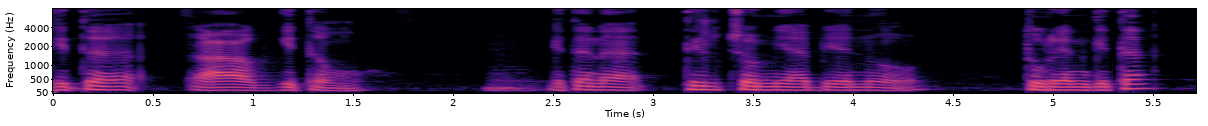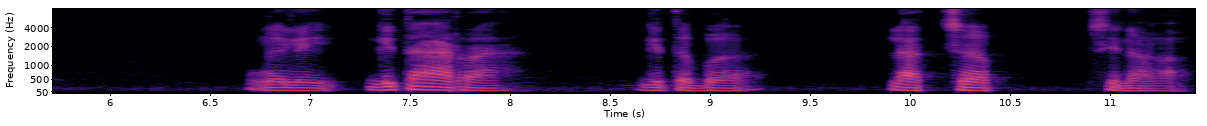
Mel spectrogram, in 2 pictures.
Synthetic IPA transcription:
ɡita | aɡitamu | ɡitanatilt͡ʃo̞miabieno | tuɾenɡita | ŋaliɡitaɾa | ɡitaba | lat͡ʃap̚ | sina̰a̰w

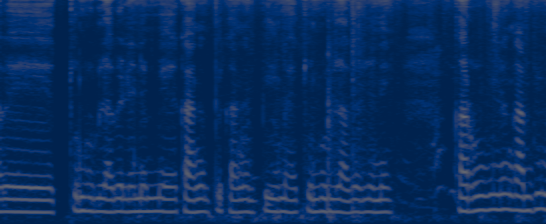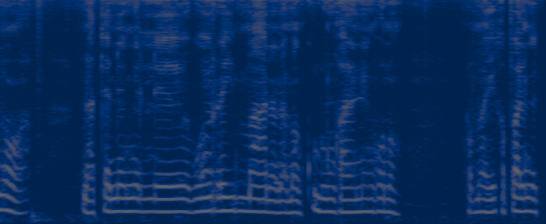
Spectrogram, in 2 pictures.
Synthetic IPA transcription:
aβe̞tunulːaβe̞lenemːekaŋempikaŋempimaetunulːaβeleneŋkaɾuβineŋɡambinoa | nateneŋelːeβojɾejmananamaŋkuluŋɡalaneŋɡo̞noŋ | ɾomaikapalŋe

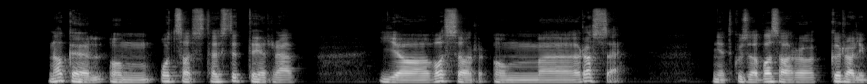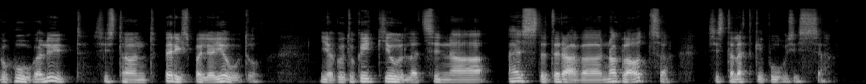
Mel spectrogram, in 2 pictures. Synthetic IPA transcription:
nɑɡ̥e̞lo̞mo̞t̪sɑst̪hæst̪et̪ːerːæv | jɑvɑsɑɾo̞mrʔɑsːḛ | nie̞t̪ːˑkujsɑvɑsɑɾɑkɤrːɑliɡuhuːɡ̥ɑlyːt̪ˑsist̪ɑond̪̥peɾispɑlʲjojɤwd̪̥u | jɑkujt̪ukɤjkːˑjɤwd̪̥lɑt̪sinːɑ | hæst̪et̪e̞ɾɑvɑnɑɡ̥lɑo̞t̪sɑ | sist̪ɑlæht̪ːˑkipuːsisːe

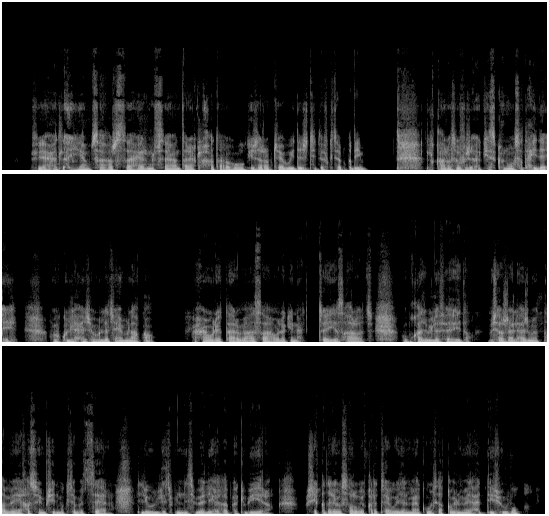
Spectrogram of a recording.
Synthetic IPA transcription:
fiʔaħad̪əlʔəjːæmsˤəɣːəɾˤəsːɑħəɾnəfsəhʕant̪ˤɑɾiqəlxɑt̪ˤɑʔɦʊwːækæjʒɑrˤːɑb̚t̪ʰaʕwid̪aʒd̪id̪afi̥kt̪ʰæbqd̪im | əlqɑɾˤɑs̬uwfiʒʔækʰæt̪kunwɑsˤət̪ˤħid̪æʔihwkʊlːħaʒːawəlːæt̪ʕəməlɑqɑ | ħawəlit̪ˤːəɾˤbʕɑsˤɑhwlækənħḁt̪ʰːæhəjːæsˤɣɾˤɑt̪wəbqɑt̪blæfæʔəd̪a | bæʃəɾˤʒaʕəlħaʒmat̪ˤːɑbiʕixɑsˤːjəmʃilməkt̪əbæt̪sːəħəɾlːiwəlːət̪bənːəsbælihɣæbakbiɾab̥æʃjəqd̪əɾˤjəwsˤːəlwjəqɾˤɑt̪ʰːaʕwəd̪ælmaʕkusaqɑbəlmæjħad̪ːjʃufu

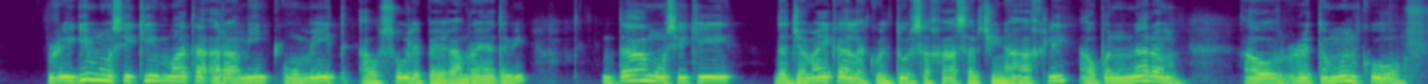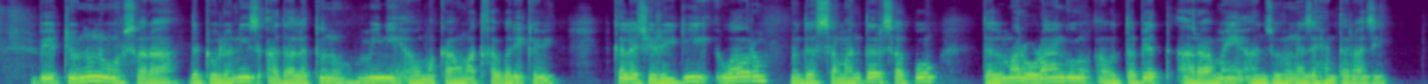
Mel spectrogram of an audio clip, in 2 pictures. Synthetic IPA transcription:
ɾiɡimusikimɑt̪aʔaɾɑmiʊmed̪awsolepajɣɑmɾajɑd̪awi | d̪ɑmusike | d̪əd͡ʒamajkɑlːakʊlt̪uɾsəxasaɾt͡ʃinaːxliawpənaɾm | awɾɪt̪amuŋkʰo | beʈonunosaɾad̪əʈolanizad̪ɑlat̪unomineʔawmʊkɑwɪmat̪xabəɾekawi | kəlat͡ʃeɾeɡiwɑwɾəmnod̪əsamand̪aɾsapo | d̪̥əlmaɾwɽɑŋɡoʔawt̪abjat̪aɾɑməjanzuɾunazɪɦnt̪aɾɑzi

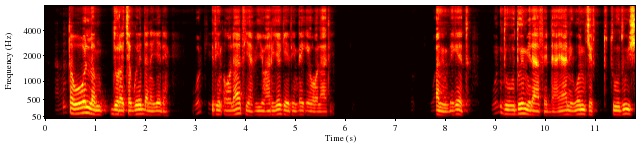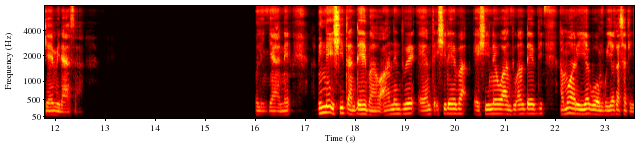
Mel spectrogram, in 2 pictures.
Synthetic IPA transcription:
ɐnɐnt̪ɐwoːlːɐmd̪ʊɾɐt͡ʃːɐɡʊɛːᶑɐnɐd͡ʒɛᶑɛn | wɔɾkeːt̪inoːlaːt̪ɪɐfɪjɔhɐɾɪjɐkeːt̪inᶑɛkʼɛoːlaːt̪ɪ | wɔɾkɪ | waːnɪnᶑɛkʼeːt̪ːʊ̥ | wɔnd̪uːd̪uːmɪᶑaːfɛd̪ːajaːnɪwɔnd͡ʒɪɾtʊ̥d̪̥uːd̪uɪʃɪemɪᶑaːsa | wɔlɪɲaːnːɛɐmːɪnːɛɪʃɪt̪ːɐnᶑe̞ːbaːwɐʔaːnːɛnd̪ʊʔɛɐnt̪ɛɪʃɪᶑe̞ːbɐɪʃɪnːɛnwɐʔɐnd̪ʊɐnᶑe̞ːb̚d̪ɪɐmːoːhɐɾijɐɡoːmɡʊjːɐkʼɐsɐt̪iː

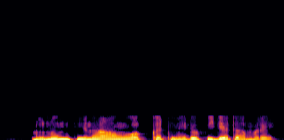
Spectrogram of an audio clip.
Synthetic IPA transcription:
ɗɔnumtinamwakːatimiɗɔfid͡ʒatamɾɛ

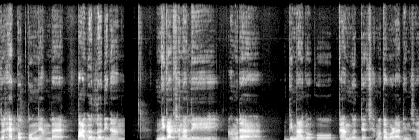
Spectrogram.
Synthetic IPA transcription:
d͡zʌɦʰat̪ʌt̪ːunleɦamlajt̪aɡʌld̪ʌd̪inan | nikakʰanaleɦamɾa | d̪imaɡʌkokamɡʌd̪jʌt͡sʰemʌt̪abʌɽad̪int͡sʰʌ

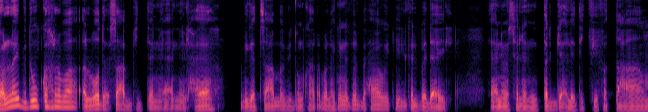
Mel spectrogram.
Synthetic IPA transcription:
xalːaːjbid̪uːnkɑɦɾˤɑβaa̰lwɑd̪ˤʕsˤɑʕb̚ɡid̪ːa̰nja̰ʕnḭlħajaː | biɡat̪sˤɑ̰ʕbabid̪uːnkɑ̰hɾˤɑ̰balaːkinazʔuːlbiħaːwiljɪlɡalbad̪a̰ːjḭl | ja̰ʕnimasalant̪ɑɾˤɡaʔlit̪akfiːfɑt̪ˤːɑʕɑːm

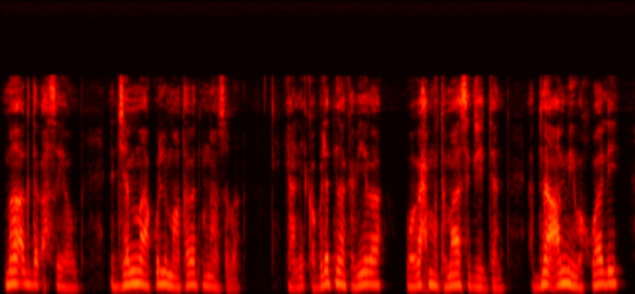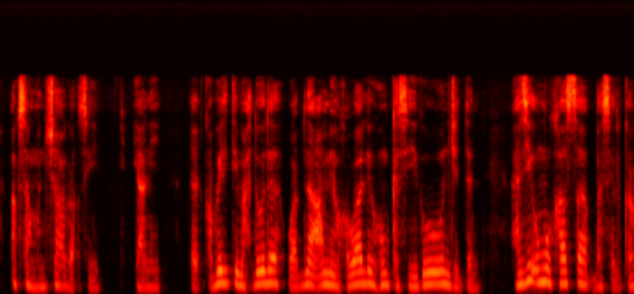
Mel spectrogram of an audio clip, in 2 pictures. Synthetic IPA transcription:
maʔaɡd̪ɑɾˤʔɑħsˤiːhʊm | nɪt̪d͡ʒamːaʕkʊlːmat̪ˤɑɾˤɑt̪mʊnaːsɪba | jaʕniqɑbiːlɪt̪nakabiːɾa | wɪɾɑħmːʊt̪amaːsɪkd͡ʒɪd̪ːan | ʔabnaːʔʕamːiwʔaxwaːli | ʔakθɑɾˤmɪnʃaːʔɾˤɑ̰ʔsi | jaʕni | qɑbiːlt̪imaħd̪uːd̪awɪʔabnaːʔʕamːiwɪxawaːliwhʊmkasiːɾuːnd͡ʒɪd̪ːan | haːðiːʔʊmuːɾxɑːsˤːɑbasːɪlqɑɾ

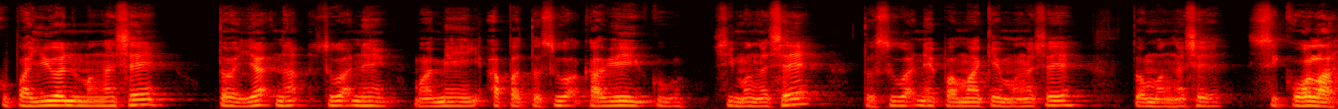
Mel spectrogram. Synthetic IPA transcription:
kupajuanmaŋase | t̪ojaʔnasuaʔnemameiapat̪osuaʔkaweiku | simaŋase | t̪osuaʔnepamakemaŋase | t̪omaŋase | sikola

